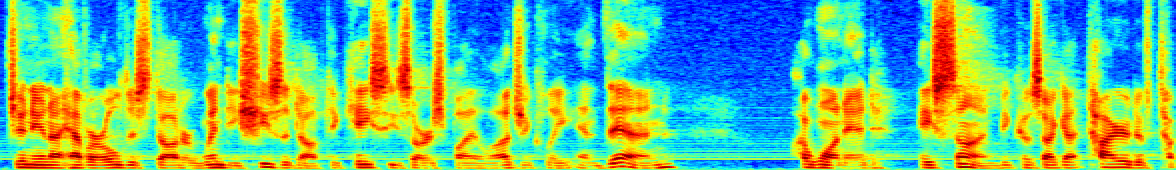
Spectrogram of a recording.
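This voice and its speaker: A male pastor, preaching in an animated, self-deprecating storytelling style. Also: mid-range voice, long reverb tail, a little hiss or hum, rough recording. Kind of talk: sermon storytelling.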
